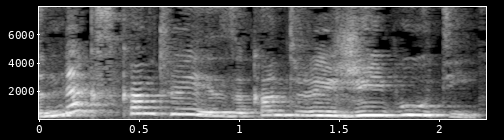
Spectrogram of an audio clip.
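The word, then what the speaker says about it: جيبوتي: country is the country gibuti djibouti is simply djibouti in arabic a person that comes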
